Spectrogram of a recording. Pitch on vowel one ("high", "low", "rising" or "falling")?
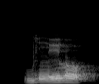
low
